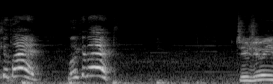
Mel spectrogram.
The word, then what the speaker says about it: Jujuy: Jujuy is pronounced Huhui.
